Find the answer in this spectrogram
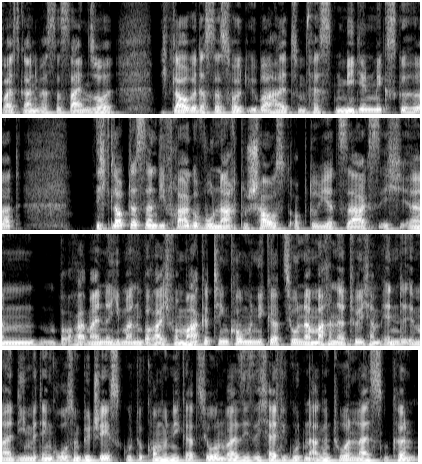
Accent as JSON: {"language": "German", "region": "East Germany", "country": "Germany", "moved": "yes", "lives_now": "Hamburg, Germany", "said": "ich komme aus dem Osten"}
